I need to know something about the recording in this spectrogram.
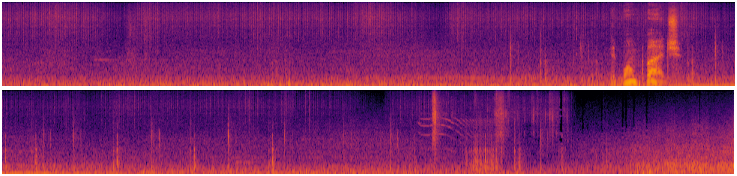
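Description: Footsteps thud on creaking wooden floorboards.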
